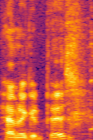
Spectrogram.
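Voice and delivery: soft, hushed half-whisper, very close. Retelling someone coming up behind at the urinal: imitating Miguel half-whispering. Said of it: "kinda whispers in my ear".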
